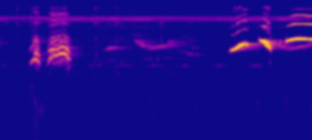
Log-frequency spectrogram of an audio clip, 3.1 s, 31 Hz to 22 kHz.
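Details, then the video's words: Vigorous black-breasted Oriental magpie-robin song: two brief buzzy notes, a soft low warble, then loud clear whistles sliding up and down. "10 menit masteran kacer dada hitam GACOR"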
